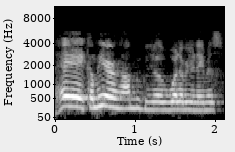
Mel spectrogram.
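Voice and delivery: high, loud offhand shout of "hey, come here"; careless call. Retold or imitated. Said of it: "it's not just going".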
